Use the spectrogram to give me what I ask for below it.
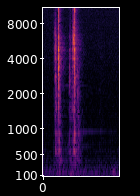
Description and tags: lift knop
A push button version 2
i have 2 versions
